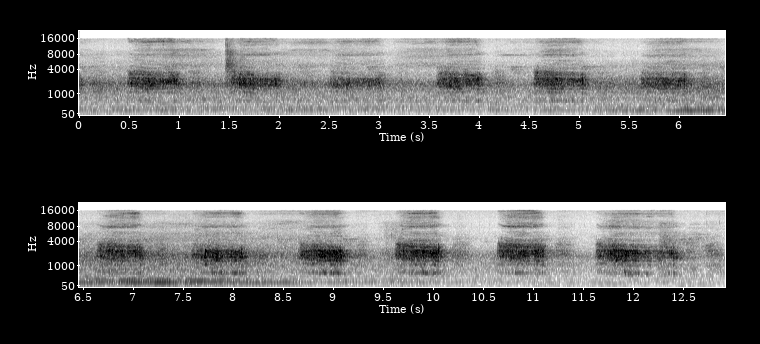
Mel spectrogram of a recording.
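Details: A vizsla breathes noisily with a raspy, snorting rasp about once a second, a breathing problem that is probably heart disease or pharyngitis.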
